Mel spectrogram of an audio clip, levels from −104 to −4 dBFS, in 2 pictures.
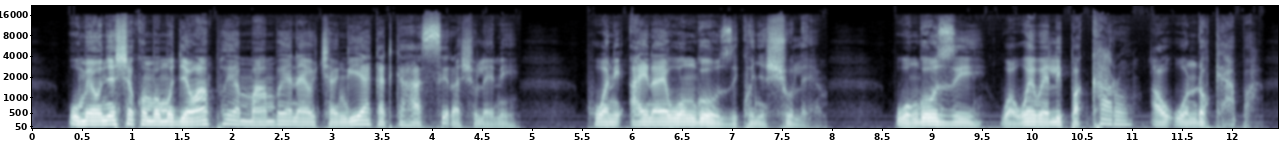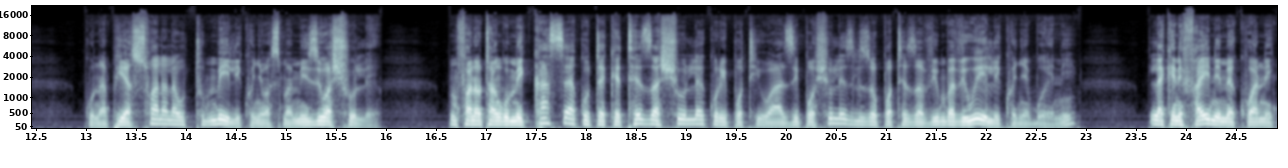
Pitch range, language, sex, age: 95-125 Hz, Swahili, male, 30-49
